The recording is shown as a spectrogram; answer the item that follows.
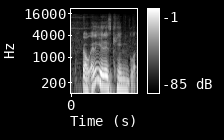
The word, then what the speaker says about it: Kingler: Oh, I think it is Kingler. King like like an angler. Like an angler, right? Angler fish. Kingler.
